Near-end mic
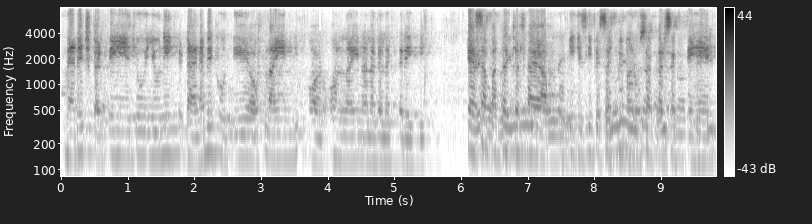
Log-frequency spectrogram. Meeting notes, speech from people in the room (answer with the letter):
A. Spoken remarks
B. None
A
